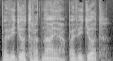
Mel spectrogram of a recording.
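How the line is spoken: Breathed out, mother. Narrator (Russian): выдохнула мать

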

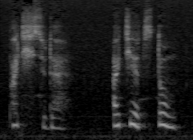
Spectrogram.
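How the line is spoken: Whispered. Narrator (Russian): прошептала она

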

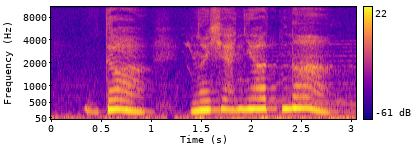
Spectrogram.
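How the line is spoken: Smiling whisper. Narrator (Russian): прошептала она, улыбаясь

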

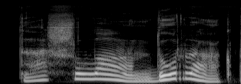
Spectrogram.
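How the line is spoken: Whisper. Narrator (Russian): прошептал Рижда

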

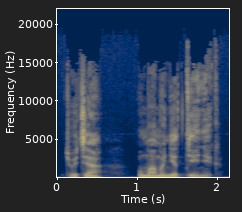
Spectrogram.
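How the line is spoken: Sad. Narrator (Russian): печально сказал

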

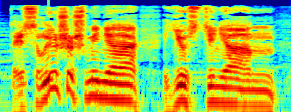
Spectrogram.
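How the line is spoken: Yelled. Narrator (Russian): заорал Илья

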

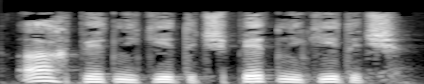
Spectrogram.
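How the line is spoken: Rapid lisping patter. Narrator (Russian): скороговоркой, слегка пришептывая, затараторил торговец

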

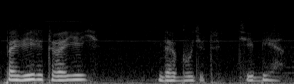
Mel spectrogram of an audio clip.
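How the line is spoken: Sad. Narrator (Russian): сказала она, грустно смотря на него

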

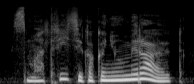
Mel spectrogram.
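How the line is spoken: Frightened whisper. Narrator (Russian): Вестин, испуганно шептал

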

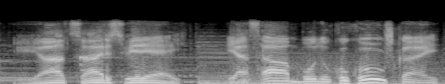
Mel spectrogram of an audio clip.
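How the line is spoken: Menacing roar, lion. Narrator (Russian): грозно зарычал лев

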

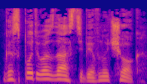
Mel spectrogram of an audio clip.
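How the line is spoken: Old woman sobbing. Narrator (Russian): всхлипывала бабушка

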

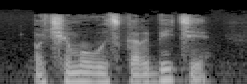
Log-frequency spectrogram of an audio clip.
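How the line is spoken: Gentle, sympathetic question. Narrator (Russian): спросил он мягким, участливым голосом

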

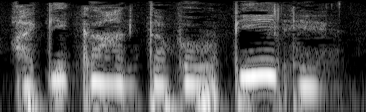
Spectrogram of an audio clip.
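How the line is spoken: Whispered question. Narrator (Russian): шепотом спросила милость у Матфея

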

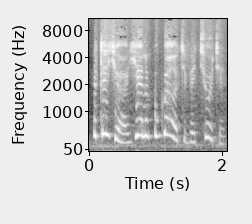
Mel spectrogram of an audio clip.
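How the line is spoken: Laughing girl. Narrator (Russian): засмеялась девочка

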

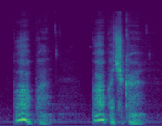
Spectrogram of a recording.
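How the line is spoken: Anxious whisper. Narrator (Russian): тревожно зашептал Саша

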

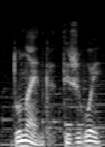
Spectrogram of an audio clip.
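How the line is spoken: Quiet question. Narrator (Russian): тихо спрашивает

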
